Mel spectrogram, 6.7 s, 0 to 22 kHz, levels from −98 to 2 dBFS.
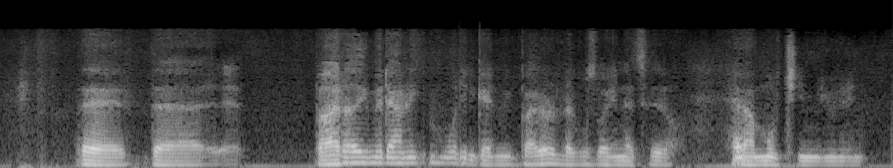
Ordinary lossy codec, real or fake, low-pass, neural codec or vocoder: AAC, 32 kbps; fake; 10.8 kHz; codec, 16 kHz in and 24 kHz out, 0.9 kbps, LongCat-Audio-Codec, fine tuned four codebook decoder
